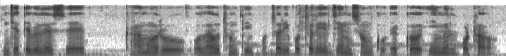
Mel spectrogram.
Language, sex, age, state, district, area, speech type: Odia, male, 18-30, Odisha, Malkangiri, rural, read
